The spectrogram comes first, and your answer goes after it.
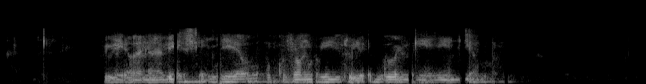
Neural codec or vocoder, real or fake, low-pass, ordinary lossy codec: codec, 24 kHz, 1.5 kbps, HILCodec; fake; 5.4 kHz; AAC, 24 kbps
